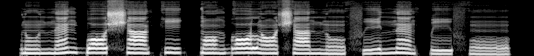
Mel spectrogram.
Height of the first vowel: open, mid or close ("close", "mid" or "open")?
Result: close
